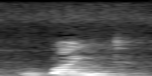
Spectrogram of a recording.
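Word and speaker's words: wind: इसको विंड मत पढ़ना, ठीक हो, इसको विंड नहीं पढ़ोगे। विंड का मतलब हवा होता है और हवा वर्ब नहीं होता, हवा नाउन है, ठीक है।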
